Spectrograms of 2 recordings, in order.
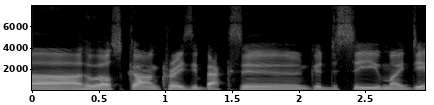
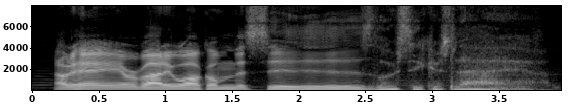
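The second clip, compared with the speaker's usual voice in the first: put-on deep, low, sultry voice; 3 dB louder than usual. Opening Loreseekers Live, the host greets everyone in deep, sultry tones. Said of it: "Those real deep, sultry tones".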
